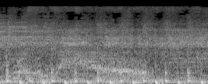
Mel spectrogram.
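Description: Old-school thrash metal band playing live: distorted guitars, bass and fast drumming under shouted vocals, on a lo-fi cassette demo recording.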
